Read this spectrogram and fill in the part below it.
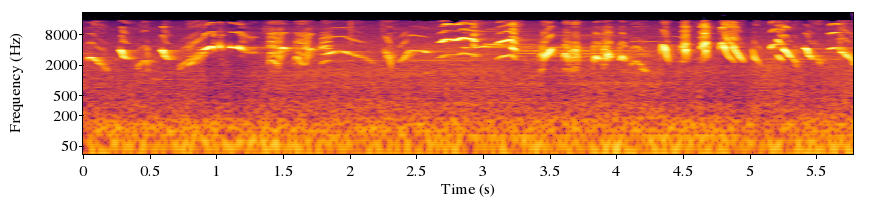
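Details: Oriental magpie-robin song during bird trapping: a rich, continuous sequence of clear whistles, upward and downward slurred notes and quick chirps, tightly packed and varied, with a low steady rumble underneath.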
